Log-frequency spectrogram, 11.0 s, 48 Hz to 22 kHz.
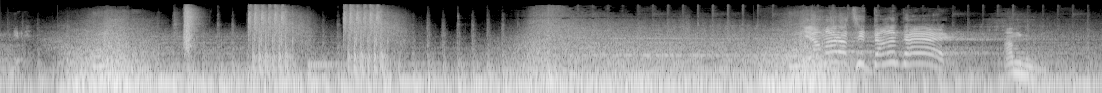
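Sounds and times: low background music: 0:00.0 - 0:11.0
rapid gunshots: 0:01.9 - 0:04.3.

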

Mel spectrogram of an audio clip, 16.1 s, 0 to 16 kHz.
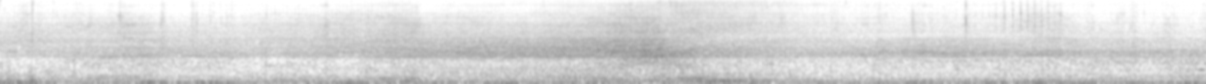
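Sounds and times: low rumble of traffic: 0:00.0 - 0:16.0.

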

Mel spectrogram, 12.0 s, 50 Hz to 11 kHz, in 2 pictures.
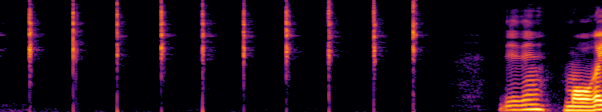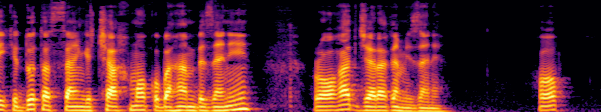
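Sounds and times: flint stones clicking: 0:00.0 - 0:04.4.

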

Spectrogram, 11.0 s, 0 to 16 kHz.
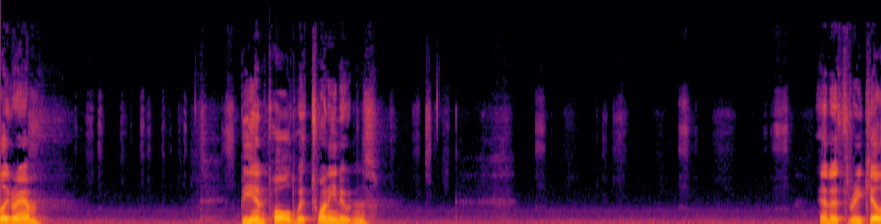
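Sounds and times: steady low hum: 0:00.0 - 0:11.0
marker drawing on paper: 0:00.9 - 0:03.0, 0:05.1 - 0:05.7, 0:06.7 - 0:10.1.

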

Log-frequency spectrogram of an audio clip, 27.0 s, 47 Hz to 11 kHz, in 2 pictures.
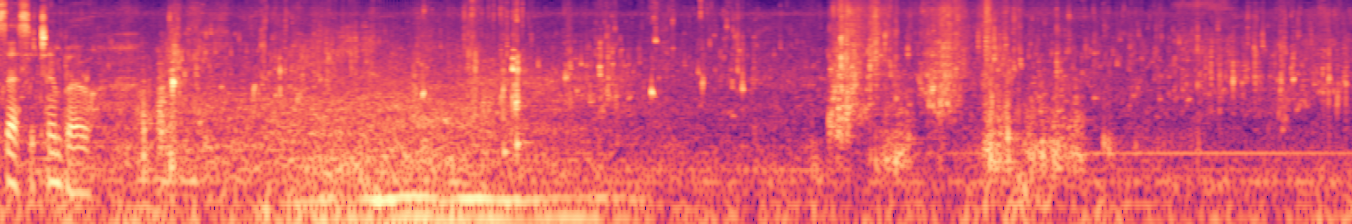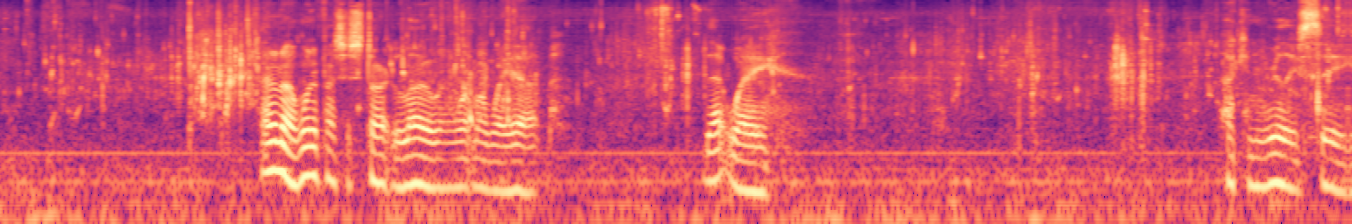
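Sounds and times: low rushing water: 0:00.0 - 0:27.0
creek water trickling over rocks: 0:02.1 - 0:08.3, 0:10.6 - 0:27.0.

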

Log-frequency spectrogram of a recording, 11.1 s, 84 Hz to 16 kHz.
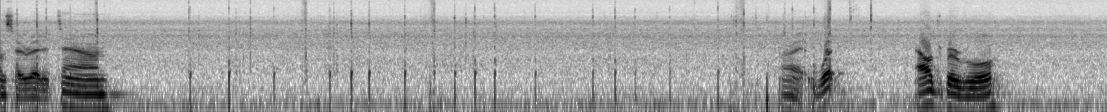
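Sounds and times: steady low hum: 0:00.0 - 0:11.0
stylus tapping on tablet screen: 0:00.1 - 0:01.1, 0:01.9 - 0:08.7.

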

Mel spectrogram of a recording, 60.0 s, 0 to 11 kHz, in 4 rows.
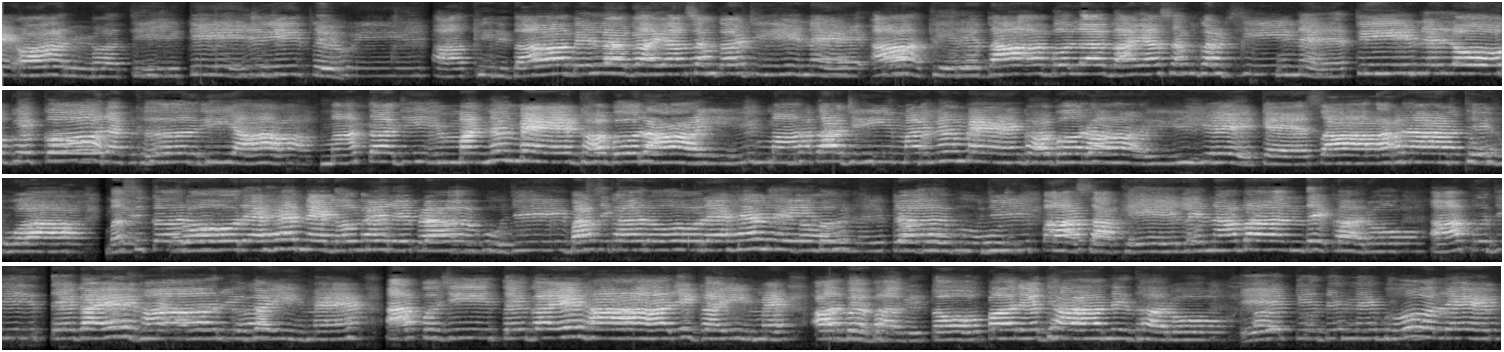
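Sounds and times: girls singing unaccompanied: 0:00.0 - 0:59.9.

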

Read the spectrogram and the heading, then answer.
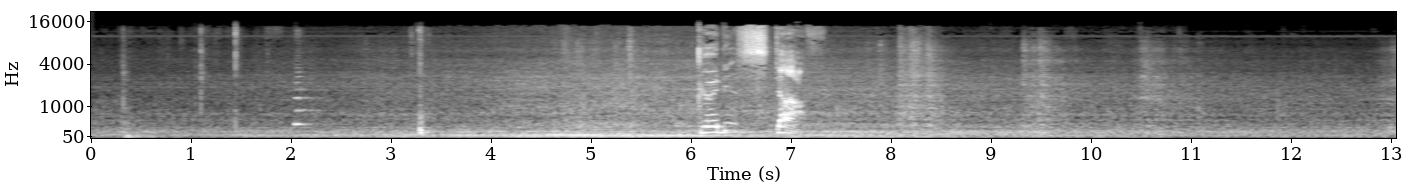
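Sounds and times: car passing by: 0:02.7 - 0:09.7.

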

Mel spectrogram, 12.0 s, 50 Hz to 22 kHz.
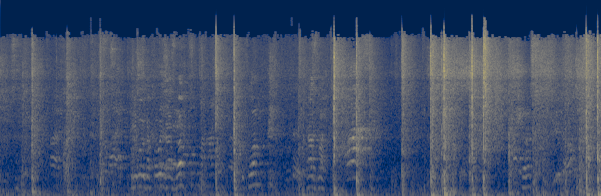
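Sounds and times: boxing gloves smacking mitts: 0:08.0 - 0:10.2, 0:11.5 - 0:12.0.

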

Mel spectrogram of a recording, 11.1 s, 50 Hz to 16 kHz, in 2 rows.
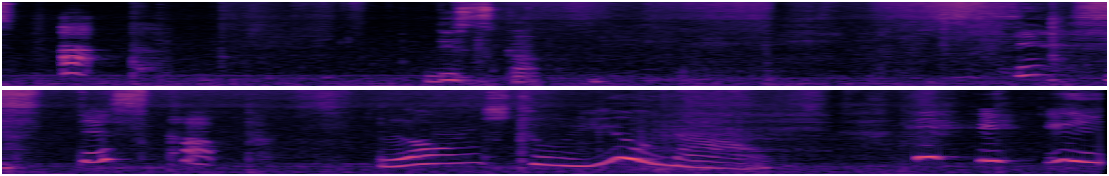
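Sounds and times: child murmuring: 0:00.0 - 0:00.9.

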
